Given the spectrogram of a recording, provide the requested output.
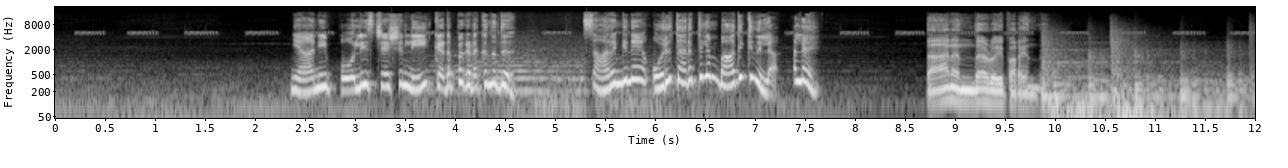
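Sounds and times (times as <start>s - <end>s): cricket-like chirping: 0.2s - 3.3s, 4.7s - 9.0s, 10.2s - 12.0s
person speaking: 8.8s - 9.8s.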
